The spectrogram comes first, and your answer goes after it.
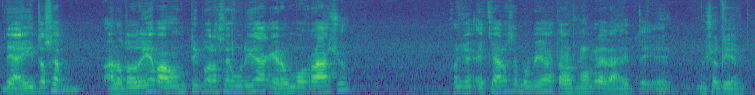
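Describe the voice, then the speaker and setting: A woman's voice: fairly low pitch, fairly even intonation, quick pace, gravelly, a little hiss or hum. An older woman with a Cuban accent giving an emphatic, defiant testimony in an interview. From Cuba. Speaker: interviewee, former political prisoner.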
